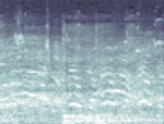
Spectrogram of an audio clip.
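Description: Live basketball game heard from the stands: a basketball being dribbled on the court under a steady murmur of spectators' voices in the arena.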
